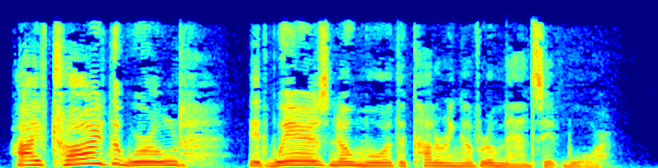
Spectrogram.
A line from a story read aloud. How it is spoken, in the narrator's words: sighed Anne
